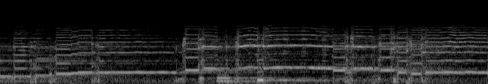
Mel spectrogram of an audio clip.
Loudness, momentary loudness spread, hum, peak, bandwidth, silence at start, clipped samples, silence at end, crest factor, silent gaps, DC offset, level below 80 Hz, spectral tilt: -33 LUFS; 8 LU; none; -18 dBFS; 10 kHz; 0 s; under 0.1%; 0 s; 16 dB; none; under 0.1%; -58 dBFS; -5.5 dB/octave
